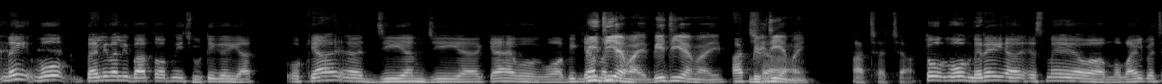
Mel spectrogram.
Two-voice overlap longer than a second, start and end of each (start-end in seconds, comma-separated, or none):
none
